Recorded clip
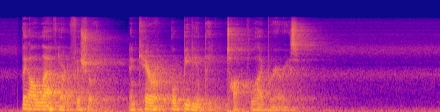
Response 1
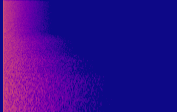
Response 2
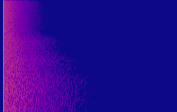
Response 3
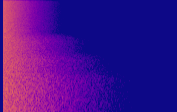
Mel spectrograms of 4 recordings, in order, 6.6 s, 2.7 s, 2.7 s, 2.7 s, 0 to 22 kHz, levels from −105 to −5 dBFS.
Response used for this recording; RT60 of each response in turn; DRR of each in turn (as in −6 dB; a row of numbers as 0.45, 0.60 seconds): 2; 1.9, 1.9, 1.9 seconds; −3.5, 3.5, −12.5 decibels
